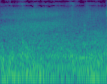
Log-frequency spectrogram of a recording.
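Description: Wind buffeting the microphone: a steady low rumbling hiss over the background noise of a city street.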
